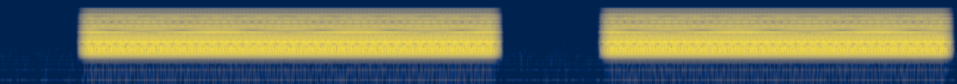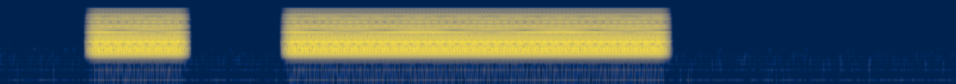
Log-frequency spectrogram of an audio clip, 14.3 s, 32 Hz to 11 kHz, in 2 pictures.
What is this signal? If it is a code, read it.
Train horn signal, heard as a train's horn. 2 long, 1 short, 1 long. On North American railways: approaching a public crossing.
